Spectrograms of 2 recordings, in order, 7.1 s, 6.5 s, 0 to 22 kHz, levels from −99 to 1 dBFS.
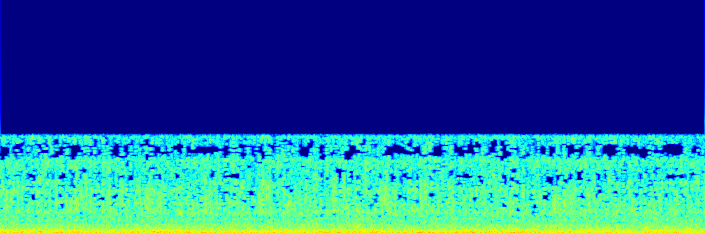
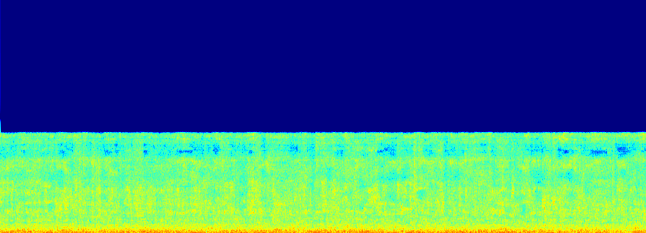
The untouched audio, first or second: first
